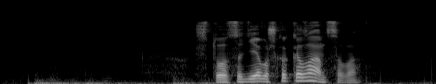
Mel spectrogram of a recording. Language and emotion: Russian, neutral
